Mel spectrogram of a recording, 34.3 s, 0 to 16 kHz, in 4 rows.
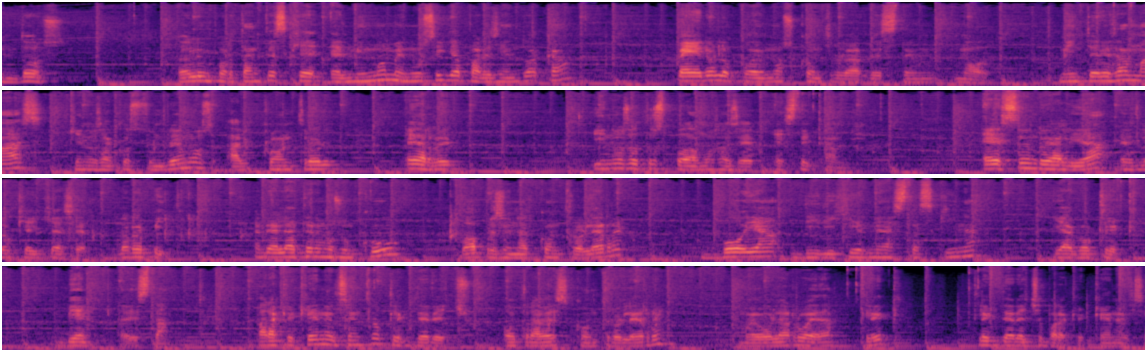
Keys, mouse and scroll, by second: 4.4-7.4 middle drag, 8.3-10.4 drag, 10.4 ctrl+r, 15.1-18.0 middle drag, 18.1 ctrl+z, 18.3 ctrl+z, 18.5 ctrl+z, 19.1-21.2 middle drag, 21.2 ctrl+r, 28.9-30.4 middle drag, 30.4 ctrl+r, 33.4-34.2 middle drag.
